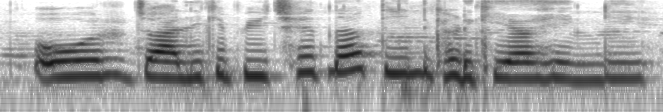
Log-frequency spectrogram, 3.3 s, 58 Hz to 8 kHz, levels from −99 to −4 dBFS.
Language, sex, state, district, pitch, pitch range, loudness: Hindi, female, Bihar, Sitamarhi, 275 Hz, 260-305 Hz, -24 LUFS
